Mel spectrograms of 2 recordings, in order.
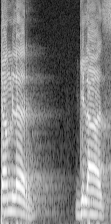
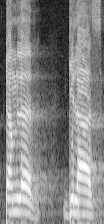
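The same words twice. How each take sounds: The two takes are said the same way.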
